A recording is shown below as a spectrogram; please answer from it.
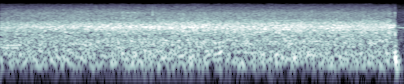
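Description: Heavy rainwater rushing near Girnar in Junagadh during a downpour, a loud, constant roaring wash of flowing water heard close, with no voices.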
